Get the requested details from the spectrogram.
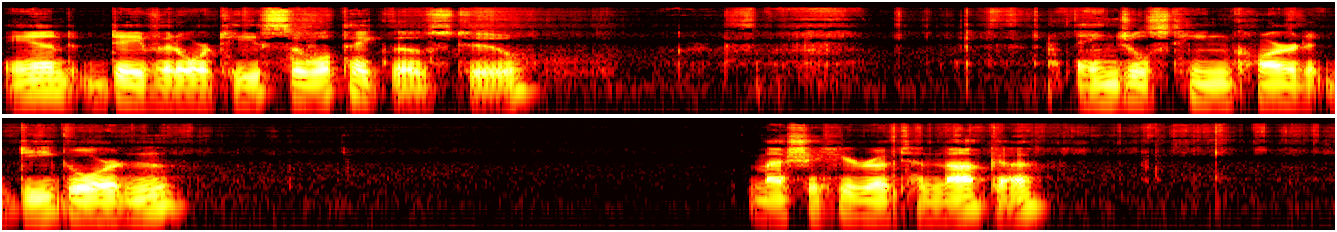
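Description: Stiff trading cards slide and rustle against each other as they are shuffled by hand.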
